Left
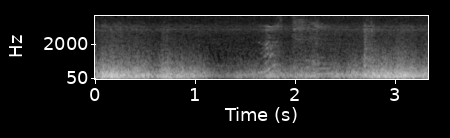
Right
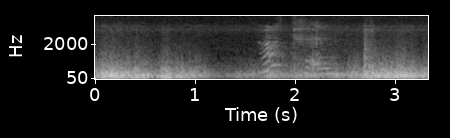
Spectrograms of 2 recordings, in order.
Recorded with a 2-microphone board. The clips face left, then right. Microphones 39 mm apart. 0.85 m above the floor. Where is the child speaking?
45° right (ahead or behind); by 2.9 s 10° right (ahead or behind).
